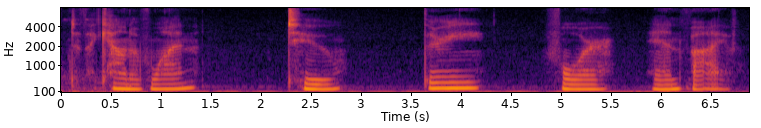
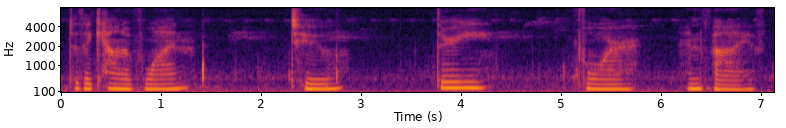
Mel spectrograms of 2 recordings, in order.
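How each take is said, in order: Both takes have the same delivery.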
